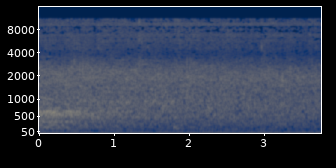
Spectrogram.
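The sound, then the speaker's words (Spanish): Dense, sustained applause for God from a crowd at a church gathering, many hands clapping at once in a steady, loud wash of noise that fades only slightly over a few seconds, with no distinct individual claps or voices. “Démosle fuerte las palmas al que vive.”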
